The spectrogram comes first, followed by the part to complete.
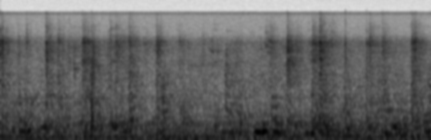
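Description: Many voices chattering in a hall, with short sharp knocks of plastic chess pieces being set down and a chess clock being pressed during fast blitz play.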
